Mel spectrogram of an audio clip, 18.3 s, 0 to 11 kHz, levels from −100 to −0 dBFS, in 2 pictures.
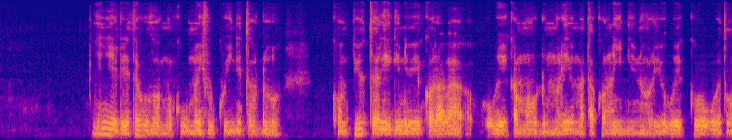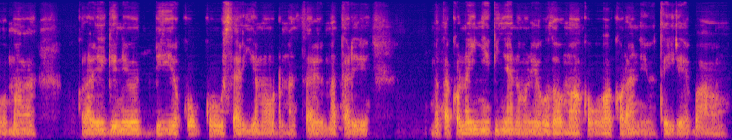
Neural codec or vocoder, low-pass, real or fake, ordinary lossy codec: vocoder, 22.05 kHz, 80 mel bands, HiFi-GAN; none; fake; none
